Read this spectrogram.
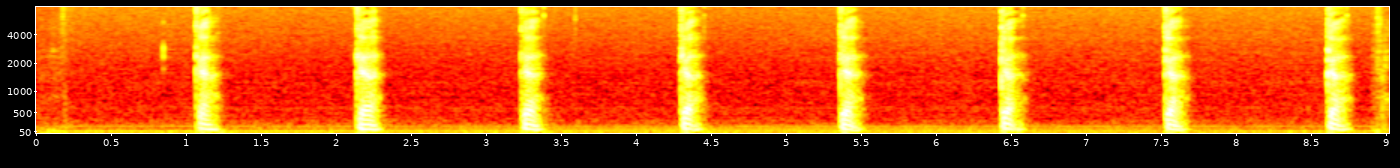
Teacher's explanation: the back of the mouth without tightening pressing or pushing duh you'll feel a crisp tap and a voiced pulsation of the back of the tongue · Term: voiced tongue back plosive consonant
